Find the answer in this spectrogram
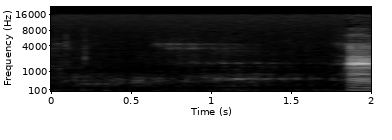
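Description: Faint room noise in a pause between spoken sentences, with a man's voice starting again near the end.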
